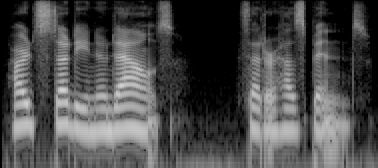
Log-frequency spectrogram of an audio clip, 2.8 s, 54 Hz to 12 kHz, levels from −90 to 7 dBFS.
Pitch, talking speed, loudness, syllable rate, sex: 195 Hz, 150 wpm, -18 LUFS, 4.0 syllables/s, female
